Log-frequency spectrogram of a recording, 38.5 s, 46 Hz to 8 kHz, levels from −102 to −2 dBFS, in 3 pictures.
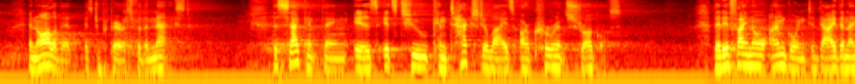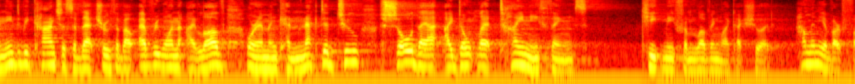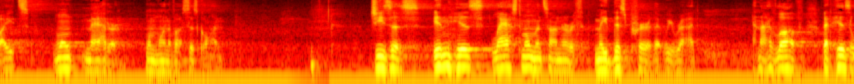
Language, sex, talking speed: English, male, 140 wpm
